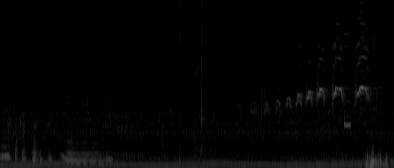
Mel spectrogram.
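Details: Crested serpent eagles exchanging calls on Ishigaki Island, Okinawa, Japan: low human talk at first, then a rapid string of rising whistled notes that gets louder toward the end, with a faint low hum throughout.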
